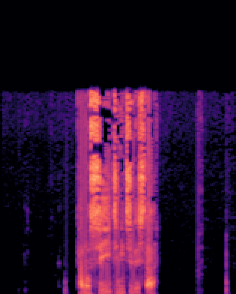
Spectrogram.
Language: Japanese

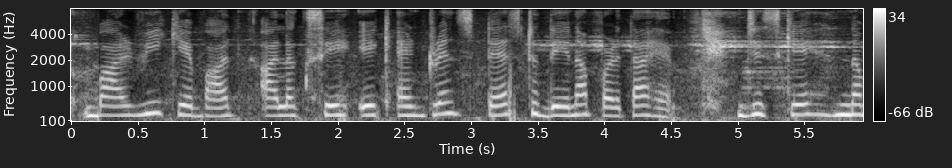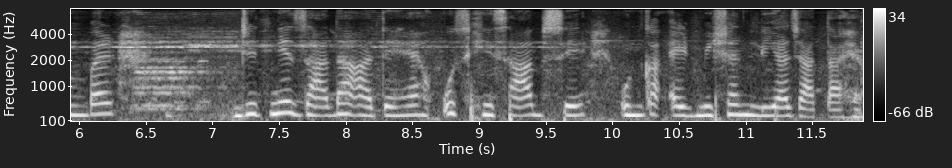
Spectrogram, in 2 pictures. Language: Urdu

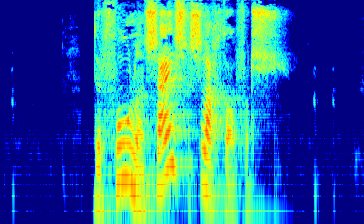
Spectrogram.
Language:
Western Frisian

